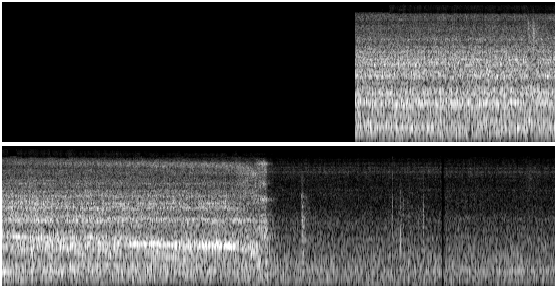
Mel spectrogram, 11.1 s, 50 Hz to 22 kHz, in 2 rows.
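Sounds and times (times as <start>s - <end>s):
machine tool cutting steel bar: 3.6s - 8.3s
machine hum: 3.6s - 10.5s.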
